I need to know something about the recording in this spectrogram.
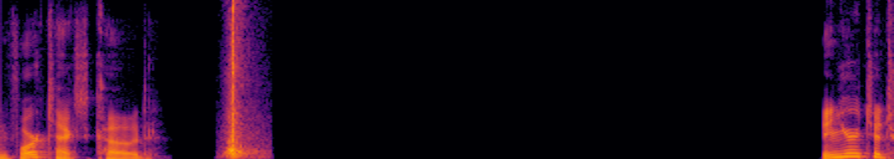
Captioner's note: golf ball hit sound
